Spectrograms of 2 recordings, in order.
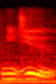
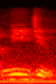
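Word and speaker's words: にじゅう: Make sure it's niju, not niju. You gotta make sure you got the long vowel in the right spot.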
